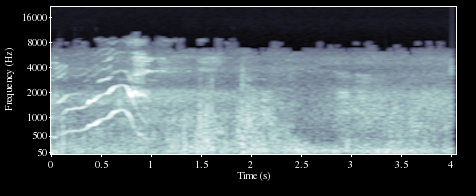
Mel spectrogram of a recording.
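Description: A rider's high-pitched squeal that rises then falls in pitch, lasting about a second at the start, over steady wind buffeting the microphone on the swinging slingshot ride.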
